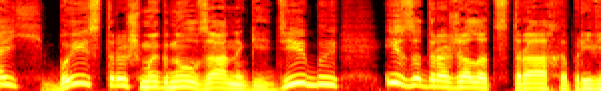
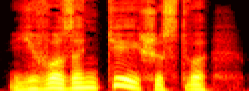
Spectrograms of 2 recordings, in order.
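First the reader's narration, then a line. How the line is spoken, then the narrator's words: Astonished mutter. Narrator (Russian): пробормотал изумленный Хэмми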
